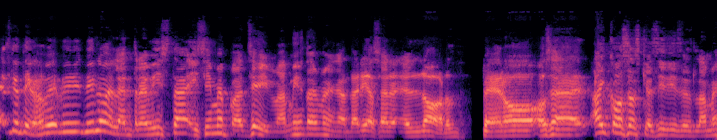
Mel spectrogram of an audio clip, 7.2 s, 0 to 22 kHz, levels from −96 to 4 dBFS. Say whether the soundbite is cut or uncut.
cut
